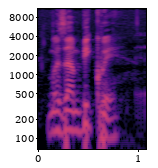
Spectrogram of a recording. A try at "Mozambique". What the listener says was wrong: No, you don't pronounce. It's not Kwe. It's just Mozambique. It's just there. It's decorative.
